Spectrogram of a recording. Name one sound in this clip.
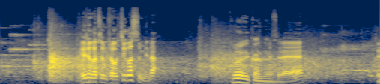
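A young man talks with animation in a large echoing room.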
